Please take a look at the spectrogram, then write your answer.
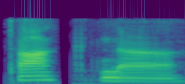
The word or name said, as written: Tacna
